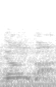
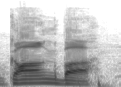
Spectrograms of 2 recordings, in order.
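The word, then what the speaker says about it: Ngongba: It is a flagrant because of the two-handed push from Ian Jackson on Gungba. Oh, Gongba. They don't pronounce the N.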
